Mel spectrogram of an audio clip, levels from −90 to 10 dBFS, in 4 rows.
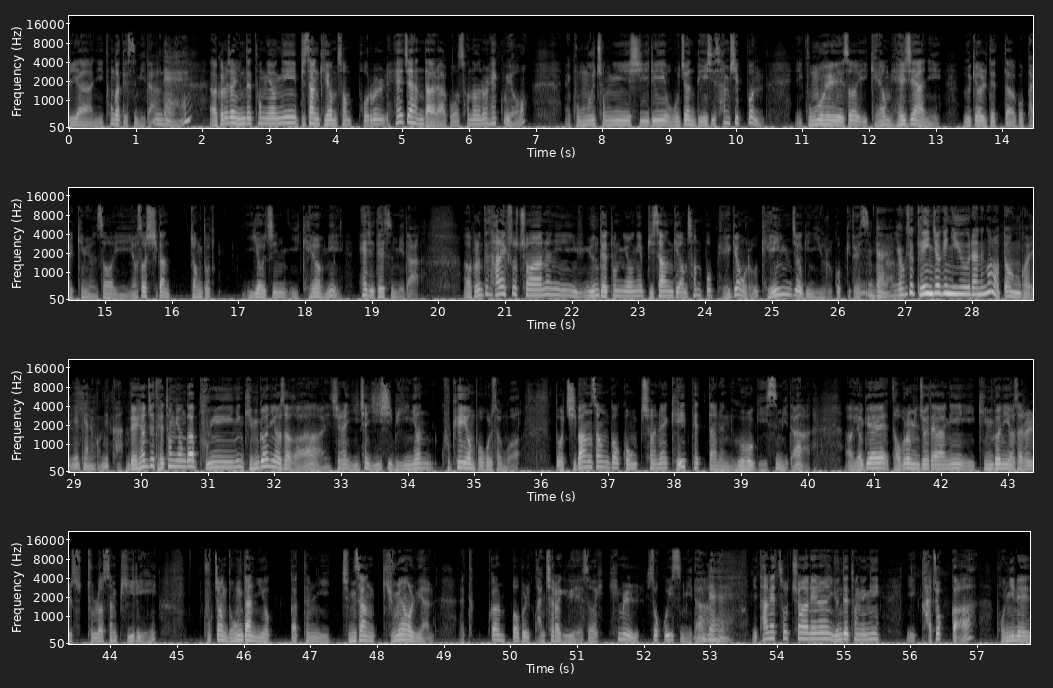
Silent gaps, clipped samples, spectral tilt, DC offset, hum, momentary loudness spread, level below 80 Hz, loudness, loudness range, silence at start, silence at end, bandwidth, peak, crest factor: none; under 0.1%; -6 dB/octave; under 0.1%; none; 13 LU; -52 dBFS; -29 LUFS; 8 LU; 0 s; 0 s; 11.5 kHz; -8 dBFS; 20 dB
